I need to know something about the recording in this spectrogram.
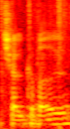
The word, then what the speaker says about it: chocobo: was voice acted, and in that they said chocobo, and I take that to mean that's supposed to be the canonical pronunciation, but although Final Fantasy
